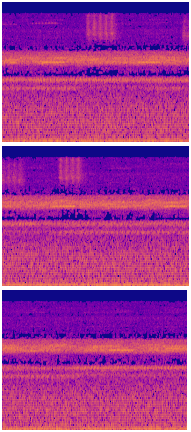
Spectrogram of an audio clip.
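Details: Fall crickets at night in the Blue Ridge Mountains, a stream below. A constant high-pitched trilling drone, joined by three short, very high, pulsed buzzes at roughly one-and-a-half-second intervals early on, with a steady watery hiss throughout.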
